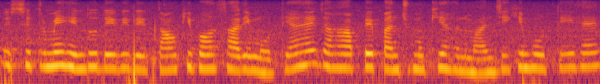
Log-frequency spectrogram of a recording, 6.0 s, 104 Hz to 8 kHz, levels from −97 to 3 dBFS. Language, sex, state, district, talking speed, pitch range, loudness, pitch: Hindi, female, Chhattisgarh, Bilaspur, 190 wpm, 230-255 Hz, -18 LUFS, 245 Hz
